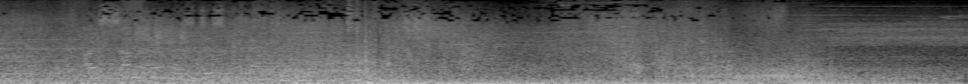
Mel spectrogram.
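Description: A base explodes with a loud, rumbling blast.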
